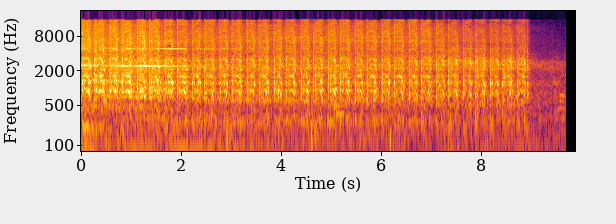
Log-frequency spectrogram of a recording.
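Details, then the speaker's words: Tata Magic Express BS4 diesel that intermittently fails to start or starts then dies, fault code P228C-00: starter churns evenly for about nine seconds without catching; fuel pump problem, low fuel rail pressure. "क्यों start नहीं हो रहा start हो के बंद पड़ जा रहे हैं"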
